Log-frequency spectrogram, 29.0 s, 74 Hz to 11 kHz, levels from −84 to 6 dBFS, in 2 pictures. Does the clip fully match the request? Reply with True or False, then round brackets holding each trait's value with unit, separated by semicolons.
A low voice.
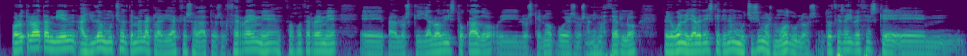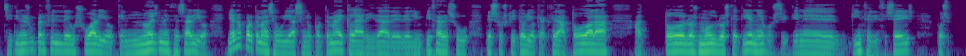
True (110 Hz)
